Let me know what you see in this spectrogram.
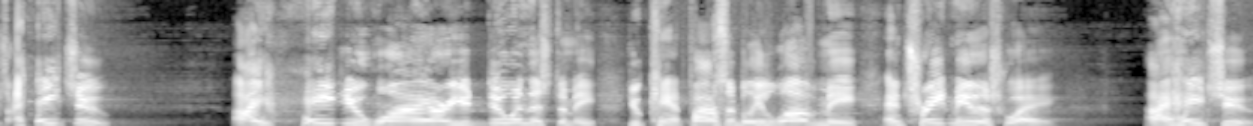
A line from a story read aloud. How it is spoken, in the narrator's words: angrier and angrier, shouting match, screams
